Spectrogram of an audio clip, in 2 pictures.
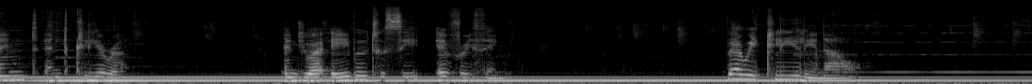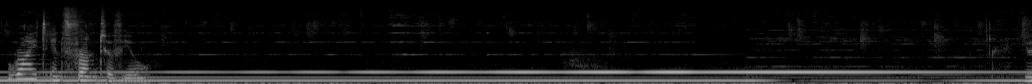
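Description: Singing bowls ring with a steady, humming drone.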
